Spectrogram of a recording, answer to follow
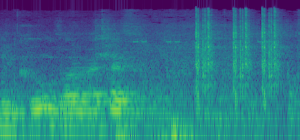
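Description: A man speaking in Armenian, with a quick run of about four sharp clicks near the end.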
